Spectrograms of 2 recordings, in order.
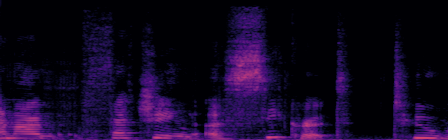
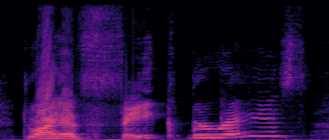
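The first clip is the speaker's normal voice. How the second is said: usual speaking voice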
